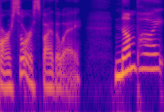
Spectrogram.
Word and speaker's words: NumPy: Fun fact from our source, by the way, NumPy is sometimes jokingly mispronounced as numpty, which is actually British slang for an idiot.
